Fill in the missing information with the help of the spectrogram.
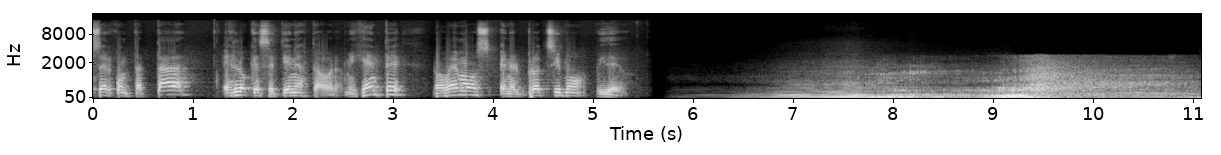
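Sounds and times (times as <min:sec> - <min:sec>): deep rumble: 0:06.3 - 0:11.0
lion roar: 0:07.8 - 0:11.0.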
